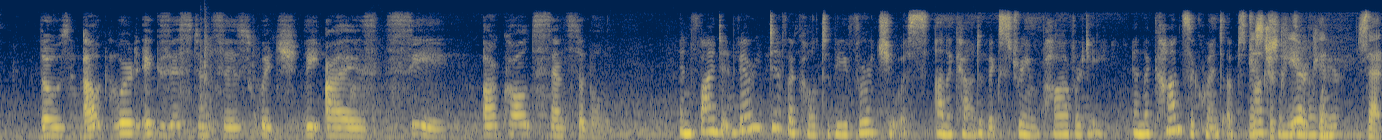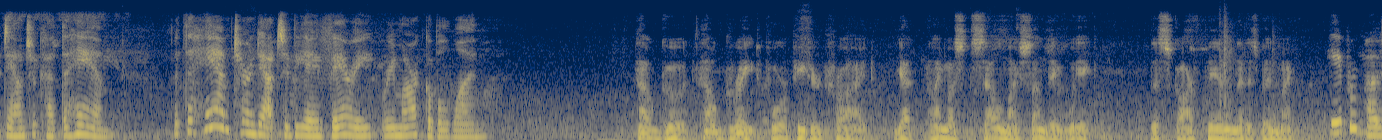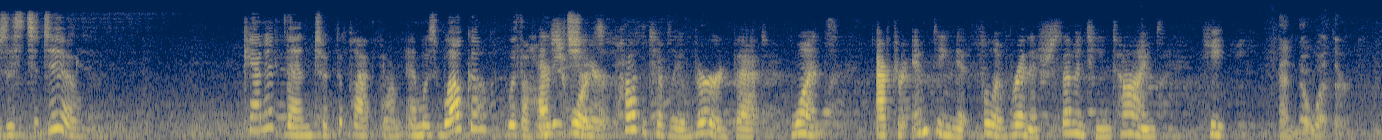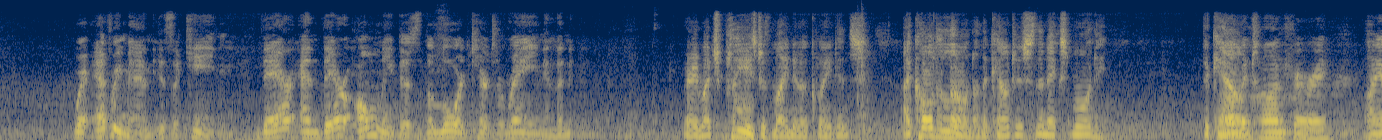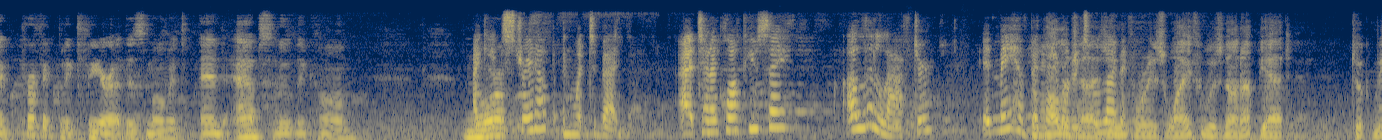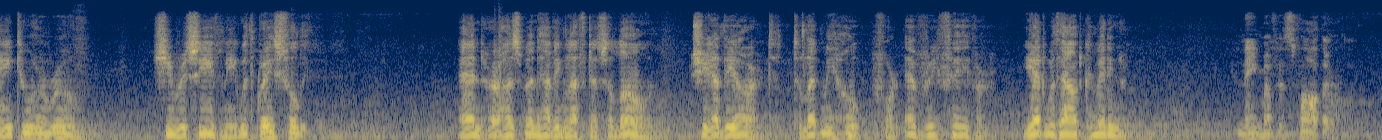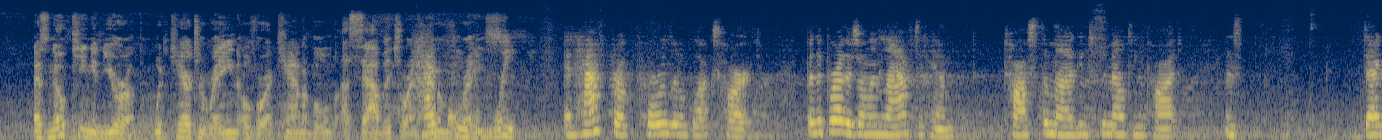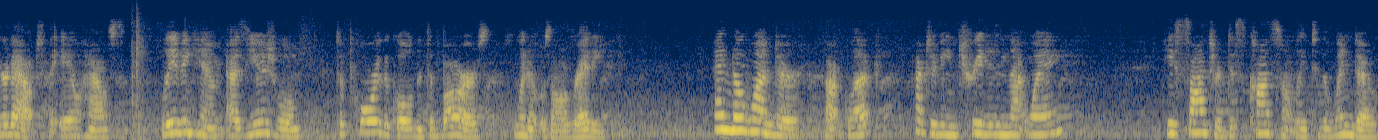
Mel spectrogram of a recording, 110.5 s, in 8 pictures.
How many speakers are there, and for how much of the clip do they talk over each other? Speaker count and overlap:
10, about 4%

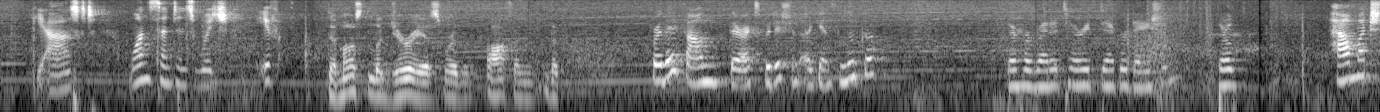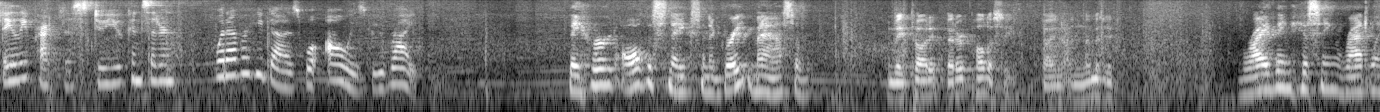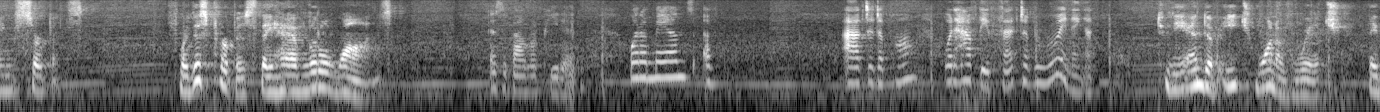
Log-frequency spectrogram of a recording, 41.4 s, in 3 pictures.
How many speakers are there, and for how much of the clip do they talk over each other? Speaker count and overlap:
8, no overlap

